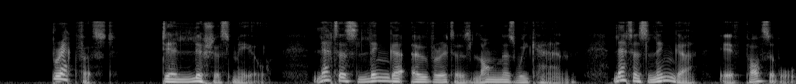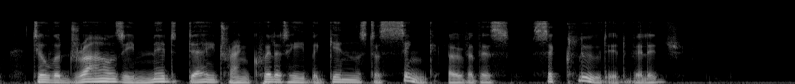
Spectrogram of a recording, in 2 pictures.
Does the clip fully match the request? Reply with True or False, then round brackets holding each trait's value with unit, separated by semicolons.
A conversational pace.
False (115 wpm)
